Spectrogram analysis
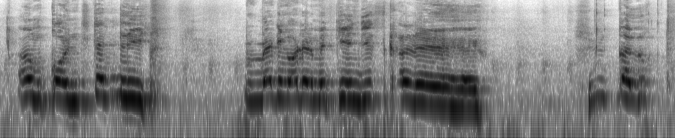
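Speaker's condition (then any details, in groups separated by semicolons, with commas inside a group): Cerebral palsy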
